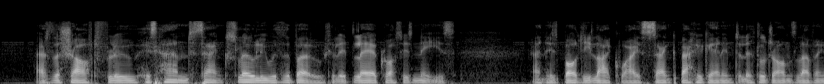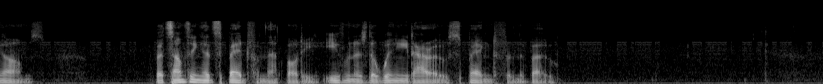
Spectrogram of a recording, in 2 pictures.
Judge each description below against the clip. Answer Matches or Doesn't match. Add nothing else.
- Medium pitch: Doesn't match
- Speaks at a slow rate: Doesn't match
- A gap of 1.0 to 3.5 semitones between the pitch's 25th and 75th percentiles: Matches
